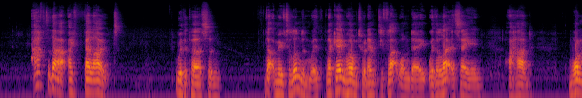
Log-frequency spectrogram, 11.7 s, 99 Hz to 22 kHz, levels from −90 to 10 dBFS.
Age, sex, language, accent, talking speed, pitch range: 30-49, male, English, British, 160 wpm, 100-120 Hz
